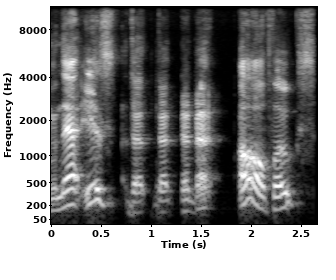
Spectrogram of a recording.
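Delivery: horrible, stammering cartoon voice. Closing the show with a horrible Porky Pig impression. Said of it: "that was a horrible Porky Pig by me".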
